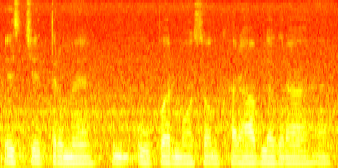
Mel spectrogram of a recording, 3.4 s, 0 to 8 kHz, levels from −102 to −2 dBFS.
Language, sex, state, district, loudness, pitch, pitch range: Hindi, male, Arunachal Pradesh, Lower Dibang Valley, -14 LUFS, 110 Hz, 110-115 Hz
